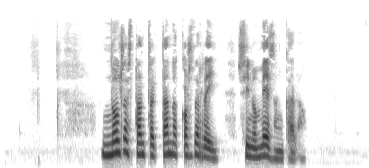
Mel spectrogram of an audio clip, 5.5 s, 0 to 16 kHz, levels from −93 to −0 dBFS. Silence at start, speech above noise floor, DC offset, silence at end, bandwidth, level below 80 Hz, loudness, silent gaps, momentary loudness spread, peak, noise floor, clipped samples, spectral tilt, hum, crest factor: 1.55 s; 56 dB; under 0.1%; 1 s; 11 kHz; -80 dBFS; -26 LUFS; none; 13 LU; -8 dBFS; -81 dBFS; under 0.1%; -5 dB/octave; none; 20 dB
